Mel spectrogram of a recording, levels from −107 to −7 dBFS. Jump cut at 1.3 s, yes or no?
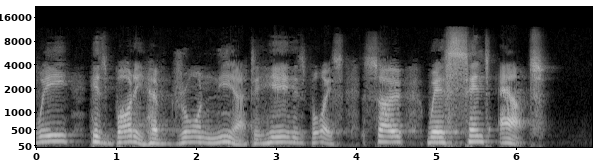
no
